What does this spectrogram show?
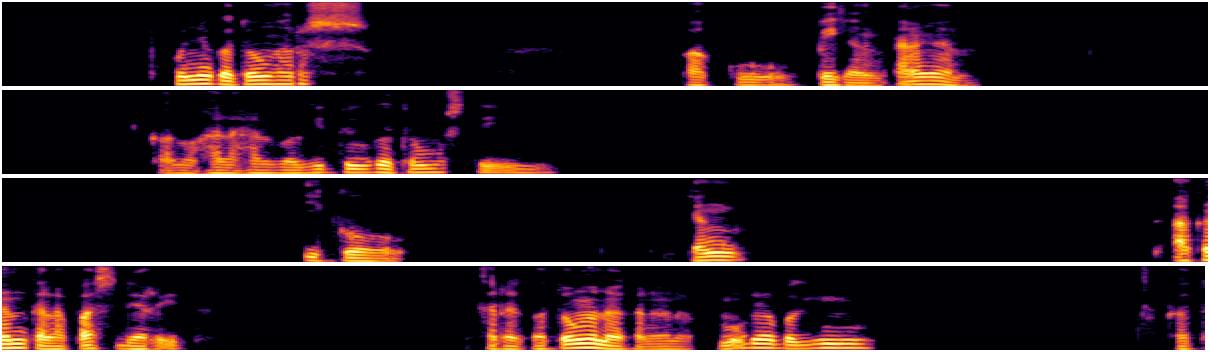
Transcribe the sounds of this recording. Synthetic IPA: pɔ̥kɔɲaɡat̪ɔɔŋɦaɾus | pakupɛɡaŋt̪a̰ŋan | ka̰lɔɦalɦalbaɡit̪ukat̪ɔɔŋmust̪ḭ | ikɔ | d͡ʒaŋ | akant̪alapasdaɾḭḭt̪u̥ | kadakat̪ɔŋanakananak̚mṵdabaɡini | kat̪

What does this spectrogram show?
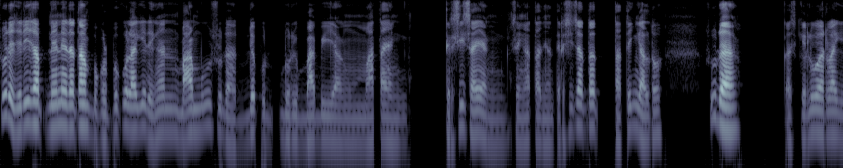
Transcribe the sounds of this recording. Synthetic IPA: sudad͡ʒadisap̚nɛnɛdat̪aŋp̬ukulpukulaɡidɛŋanbambusudaudɛpuduɾibabijaŋmat̪ajaŋ | t̪ɛrsisajaŋsɛŋat̪aɲaŋt̪ɛrsisat̪ɔt̪at̪iŋɡalt̪ɔ | suda | kasi̥kɛluarlaɡi

